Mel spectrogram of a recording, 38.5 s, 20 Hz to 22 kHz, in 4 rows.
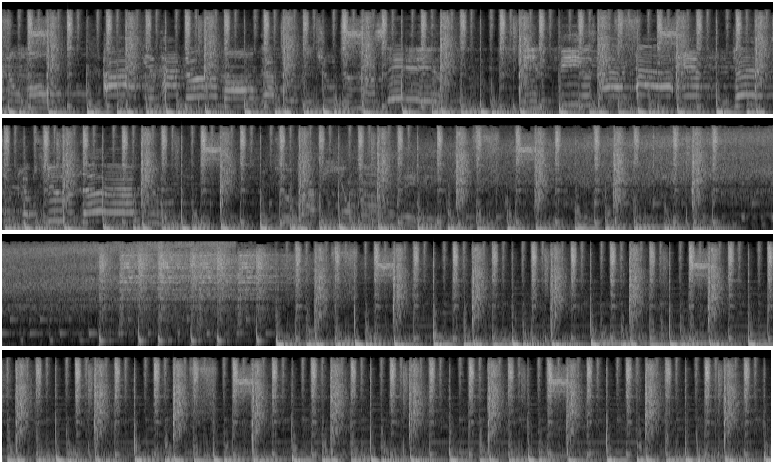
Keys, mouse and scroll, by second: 0.9 c, 4.9 c, 7.4 c, 11.7 c, 13.4 c, 13.6-17.8 shift+right drag, 15.3 c, 17.2 c, 17.2 c, 17.8-22.1 shift+drag, 23.0-29.3 drag, 26.8 c, 29.6 click, 32.2 shift+click, 33.4-35.1 drag, 34.8 c, 35.2 c, 35.5-36.7 drag, 36.8-38.5 drag.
